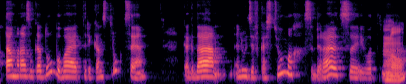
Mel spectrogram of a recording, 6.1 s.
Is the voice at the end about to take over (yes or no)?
no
